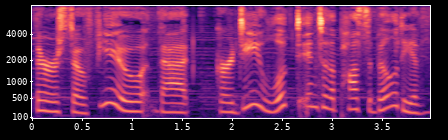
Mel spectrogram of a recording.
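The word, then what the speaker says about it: Gardaí: I went through the entire episode saying Gardai, when it should be, at least according to the internet, Gardai.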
